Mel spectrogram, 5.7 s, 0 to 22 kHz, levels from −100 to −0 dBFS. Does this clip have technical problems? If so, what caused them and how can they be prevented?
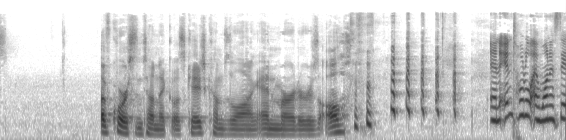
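Yes. After "along and murders all", from 3.50 s to the end, a section at the wrong speed runs 1.62 times fast, raising pitch about seven semitones. It was likely played or edited against the wrong clock. Prevent it by checking that sample rates and playback clocks match at every editing and export stage.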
